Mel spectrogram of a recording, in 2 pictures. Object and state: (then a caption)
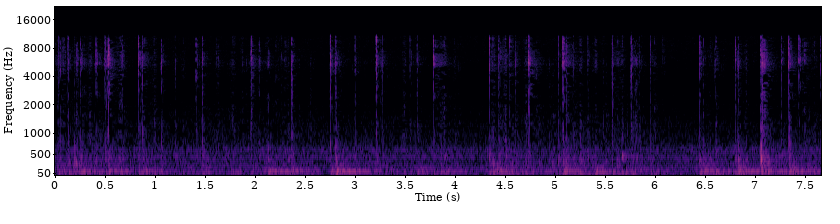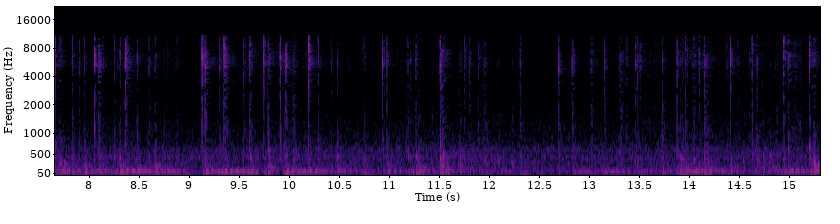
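Plastic laptop keyboard being typed on. Long acrylic nails and fingertips type on the hollow plastic key caps of a dark grey laptop keyboard, making a steady stream of sharp, bright clicks that die away almost instantly. A low, steady hum runs underneath, and a faint sound that may be a bird can be heard in the background.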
